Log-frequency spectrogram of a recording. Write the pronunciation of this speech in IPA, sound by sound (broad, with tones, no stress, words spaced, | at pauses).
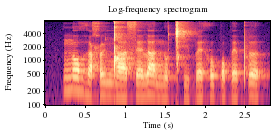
nɔ˥ ɦə˩ħʉ˧ŋ͡ǃa˩ sɛ˧ la˥˩no˩ ǀʰi˩ pɛ˩˥ho˧pɔ˩pɛ˩˥ pʼə˥˩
